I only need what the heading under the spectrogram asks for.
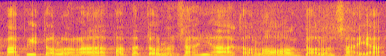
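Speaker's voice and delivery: a hint of a desperate scream; mock screaming wife. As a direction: imitate a wife crying for help, pitched high. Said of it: "Istrinya teriak-teriak".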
